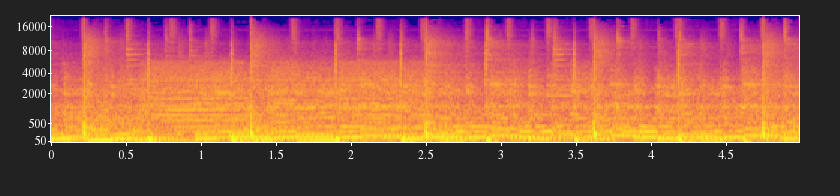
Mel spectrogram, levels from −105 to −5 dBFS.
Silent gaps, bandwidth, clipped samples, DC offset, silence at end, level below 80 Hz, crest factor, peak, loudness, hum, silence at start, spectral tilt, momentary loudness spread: none; over 20 kHz; under 0.1%; under 0.1%; 0 s; -18 dBFS; 12 dB; 0 dBFS; -12 LUFS; none; 0 s; -5.5 dB/octave; 3 LU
